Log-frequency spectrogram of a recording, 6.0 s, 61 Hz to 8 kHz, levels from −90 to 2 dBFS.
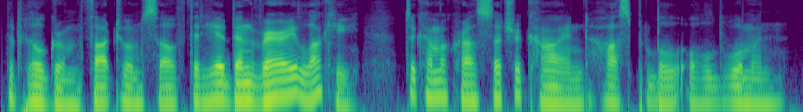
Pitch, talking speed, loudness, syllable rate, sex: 100 Hz, 200 wpm, -21 LUFS, 5.3 syllables/s, male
